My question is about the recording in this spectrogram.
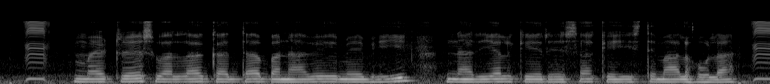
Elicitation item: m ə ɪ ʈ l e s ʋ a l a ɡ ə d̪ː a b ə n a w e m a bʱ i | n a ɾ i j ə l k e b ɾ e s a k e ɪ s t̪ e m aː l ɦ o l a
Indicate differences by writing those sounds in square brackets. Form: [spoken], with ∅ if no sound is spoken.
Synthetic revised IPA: m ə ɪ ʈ [ɾ] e s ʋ a l a ɡ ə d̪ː a b ə n a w e m [e] bʱ i | n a ɾ i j ə l k e [∅] ɾ e s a k e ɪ s t̪ e m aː l ɦ o l a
